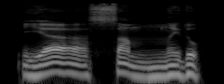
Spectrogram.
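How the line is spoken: Grumbling. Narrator (Russian): буркнул я

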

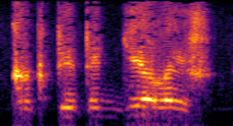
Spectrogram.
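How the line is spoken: Hoarse wheezing. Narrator (Russian): хрипел Андрей

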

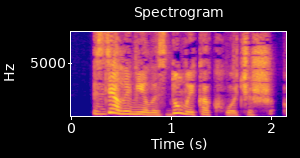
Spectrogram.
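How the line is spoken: Cold. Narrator (Russian): холодно сказала Мэгги

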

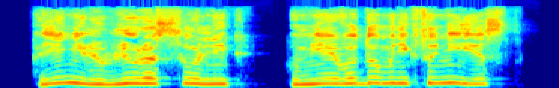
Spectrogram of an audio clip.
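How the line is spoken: Deafening high-pitched shriek. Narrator (Russian): взвизгнула Лиля оглушительным голосом на 4 октавы

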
